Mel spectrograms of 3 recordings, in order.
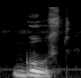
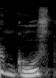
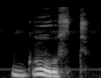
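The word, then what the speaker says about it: ghost: बाद में आता है, जैसे कि गोस्ट। यहाँ पर घोस्ट नहीं पढ़ेंगे, गोस्ट।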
